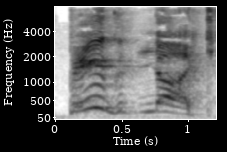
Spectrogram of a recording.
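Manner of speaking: booming monster bellow. Narrating a game, the speaker voices a creature bellowing at a player: bellowing. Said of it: "It bellows".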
